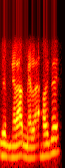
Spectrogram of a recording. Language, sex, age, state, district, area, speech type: Assamese, male, 30-45, Assam, Lakhimpur, rural, conversation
